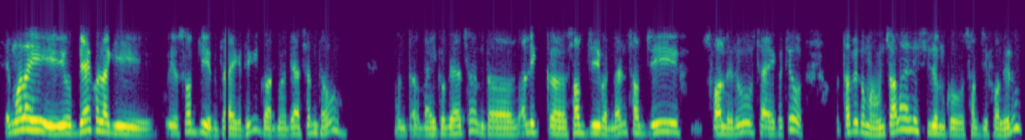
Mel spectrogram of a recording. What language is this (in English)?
Nepali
